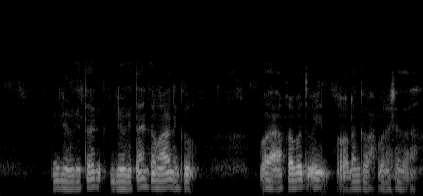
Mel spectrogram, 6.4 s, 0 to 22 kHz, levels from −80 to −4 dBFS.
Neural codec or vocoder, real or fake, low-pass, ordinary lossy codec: vocoder, 44.1 kHz, 128 mel bands, Pupu-Vocoder; fake; 19.8 kHz; none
